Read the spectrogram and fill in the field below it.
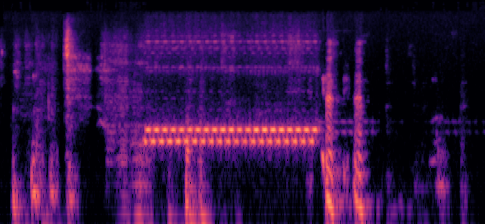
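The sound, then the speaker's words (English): A telephone rings with one sustained, warbling electronic trill lasting about two seconds, clear, with people talking just before and after it. “Can I get that phone, please?”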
